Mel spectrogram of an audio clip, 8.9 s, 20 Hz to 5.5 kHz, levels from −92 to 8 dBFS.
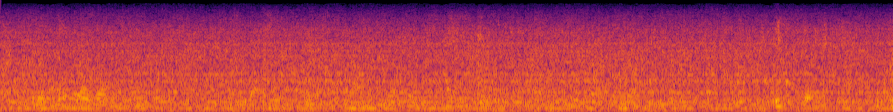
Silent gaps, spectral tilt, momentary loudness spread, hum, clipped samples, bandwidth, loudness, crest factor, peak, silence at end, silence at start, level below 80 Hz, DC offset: none; -11 dB/octave; 3 LU; none; under 0.1%; 4.9 kHz; -18 LUFS; 16 dB; -2 dBFS; 0 s; 0 s; -34 dBFS; under 0.1%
